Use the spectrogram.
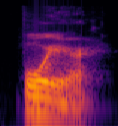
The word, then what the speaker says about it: Feuer: Foyer. Feuer. Okay, that would be spelled Foyer, but your name is spelled Feuer. Okay. If Uh, it's spelled that way in German.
